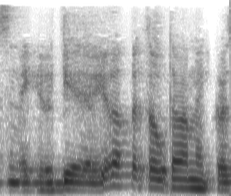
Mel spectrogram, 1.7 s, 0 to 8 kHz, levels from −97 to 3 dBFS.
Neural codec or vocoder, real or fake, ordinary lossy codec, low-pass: codec, 16 kHz, 0.5 kbps, X-Codec, HuBERT features, trained on general audio; fake; MP3, 48 kbps; 7.2 kHz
